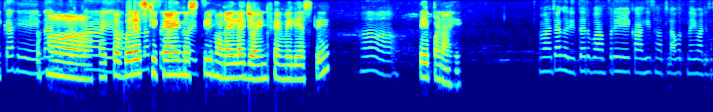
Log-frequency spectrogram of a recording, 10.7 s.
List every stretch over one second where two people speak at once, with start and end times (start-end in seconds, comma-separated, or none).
1.5-3.3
